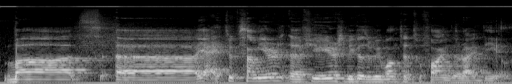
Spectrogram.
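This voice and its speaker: A man's voice: medium pitch, unhurried, roomy sound, slight background noise. A man from Italy, a native Italian speaker, answering interview questions in casual, hesitant English with frequent restarts. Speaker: guest, property investor.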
